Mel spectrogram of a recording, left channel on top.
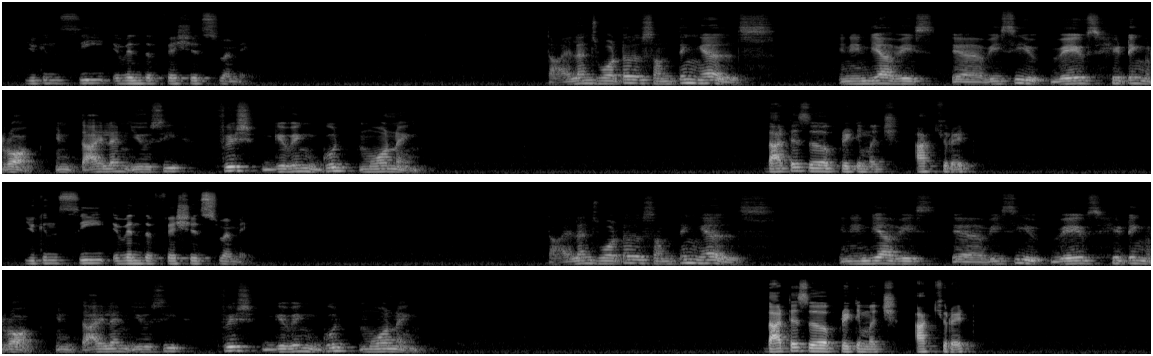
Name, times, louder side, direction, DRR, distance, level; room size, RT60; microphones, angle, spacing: voice 1, 0.2-2.4 19.1-21.1, right 5 dB, 85° right, 0.5 m, -28 dB
voice 2, 5.5-7.7 8.4-13.3 13.7-15.7, left 1 dB, 65° left, 0.7 m, -31 dB
3.9 x 2.5 x 2.4 m
head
